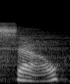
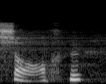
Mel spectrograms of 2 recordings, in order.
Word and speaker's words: shall: already in there and it is shall it's not shawl shawl is a solid spelled like this and it's something you throw around your body uh it might be Saul in certain regions with certain dialects but it really is shall so people say aisle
